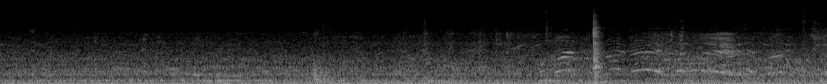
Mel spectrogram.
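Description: Outdoor ambience at a rugby field: distant shouts from players and spectators over a steady low rumble, with one sharp knock about six seconds in.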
